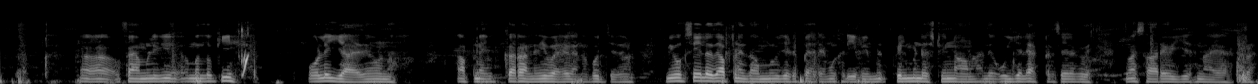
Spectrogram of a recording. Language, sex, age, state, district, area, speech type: Dogri, male, 18-30, Jammu and Kashmir, Kathua, rural, spontaneous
